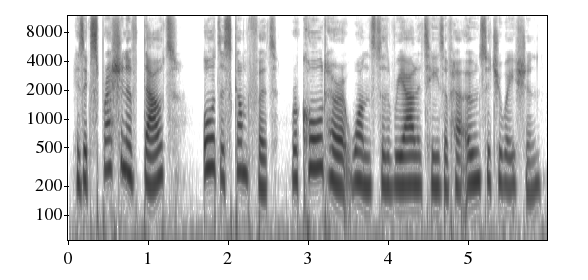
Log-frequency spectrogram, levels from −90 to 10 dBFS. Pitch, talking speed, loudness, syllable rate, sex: 230 Hz, 150 wpm, -20 LUFS, 5.0 syllables/s, female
